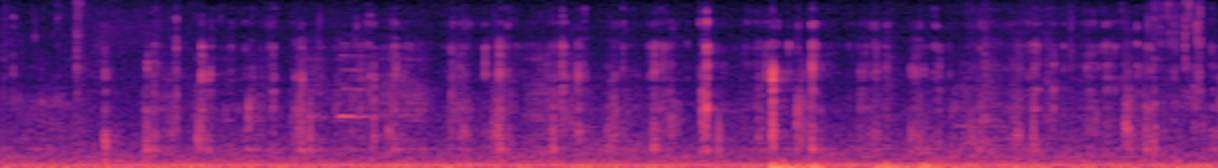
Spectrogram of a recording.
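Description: A person chewing a mouthful of vegetarian sushi roll close to the microphone: soft, moist mouth clicks and light crunches, a little louder about five seconds in.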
